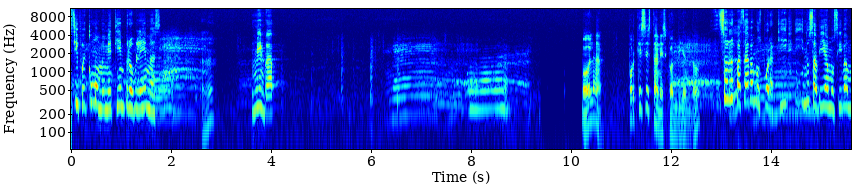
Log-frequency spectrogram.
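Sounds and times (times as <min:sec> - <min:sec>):
speech: 0:00.0 - 0:02.1, 0:03.6 - 0:04.2, 0:06.4 - 0:07.0, 0:10.2 - 0:15.5
cow mooing while being milked: 0:00.0 - 0:02.8, 0:06.3 - 0:09.2, 0:12.0 - 0:14.9.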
